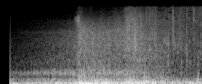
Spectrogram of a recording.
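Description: A deep cinematic boom sound effect for a logo intro. It starts suddenly, its low rumble is strongest around one second in, and a rushing hiss swells over it from about three quarters of a second.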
